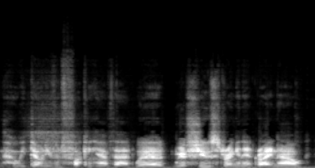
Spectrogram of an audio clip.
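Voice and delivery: ordinary talk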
